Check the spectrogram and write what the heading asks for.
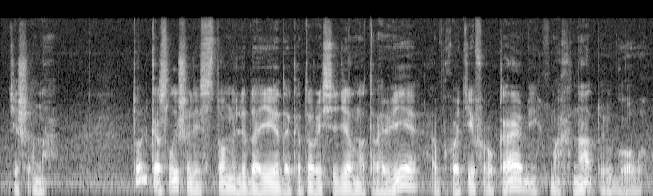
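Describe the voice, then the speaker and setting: A man narrating a children's storybook in a deliberate, animated way. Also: very deep voice, vocal fry, a little hiss or hum. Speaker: audiobook narrator.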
